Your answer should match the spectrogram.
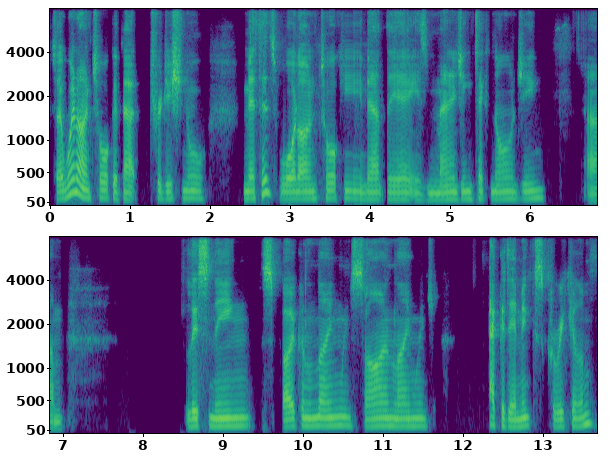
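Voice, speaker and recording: A man presenting a webinar as a teacher of the deaf, slightly hoarse and talking informally with frequent pauses and fillers. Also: on the low side, steady tone, pushed and bright, no room sound. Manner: informal, conversational, with frequent ums and restarts.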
